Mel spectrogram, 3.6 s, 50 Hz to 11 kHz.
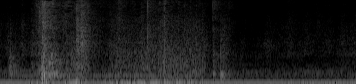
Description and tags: Sherry - Gangsta Flapper - c#
Sherry was in the mood to fly today she made this flapping sound in the basement, I would say she was airborne for about 1.3 seconds. It was c# in audacity. I have yet to upload Sherry's water dish sounds, she enjoys baths like most birds.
